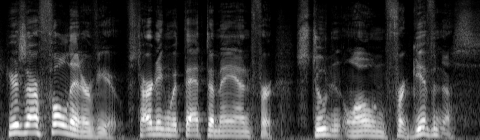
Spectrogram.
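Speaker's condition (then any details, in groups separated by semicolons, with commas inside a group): No condition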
